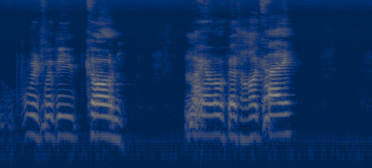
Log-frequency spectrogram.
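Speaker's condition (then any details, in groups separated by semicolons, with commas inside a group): Cerebral palsy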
